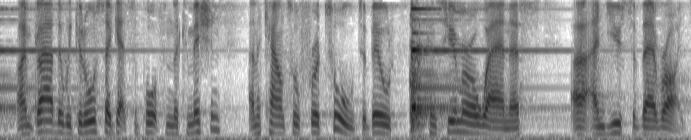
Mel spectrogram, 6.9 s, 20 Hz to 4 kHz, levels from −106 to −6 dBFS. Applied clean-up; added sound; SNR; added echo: none; Keyboard (musical); 3 dB; none.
